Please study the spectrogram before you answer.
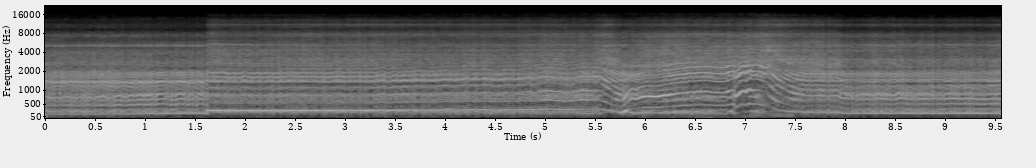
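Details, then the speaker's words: HPI Savage nitro monster truck with badly worn engine (two big scratches on the sleeve), after fixing sticky throttle with new washer and screw so carb closes: high buzzy idle, sharp throttle blips dropping straight back to steady idle; normal. "now everything is it's basically golden carb closes up there is no more sticky throttle let's fire it up again"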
